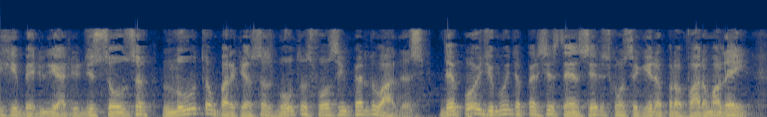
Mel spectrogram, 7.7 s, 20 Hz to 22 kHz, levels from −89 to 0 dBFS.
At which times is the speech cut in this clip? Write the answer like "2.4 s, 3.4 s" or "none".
none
